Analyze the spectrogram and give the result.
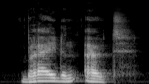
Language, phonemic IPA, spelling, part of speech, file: Dutch, /ˈbrɛidə(n) ˈœyt/, breidden uit, verb, Nl-breidden uit.ogg
- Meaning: inflection of uitbreiden: 1. plural past indicative 2. plural past subjunctive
